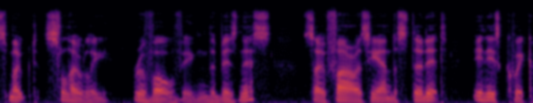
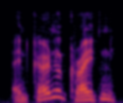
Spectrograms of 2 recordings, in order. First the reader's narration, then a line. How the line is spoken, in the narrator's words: he laughed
